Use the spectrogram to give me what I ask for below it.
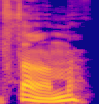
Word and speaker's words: thumb: So again, thumb, T-H-U-M-B, comb, which is es un peine, plumber, un plomero, and climb, o subir, trepar. So the B in these words is silent for some reason. And someone reading these words may say thumb or comb, and that's not what we say.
